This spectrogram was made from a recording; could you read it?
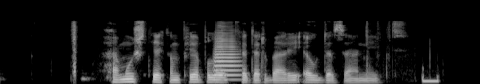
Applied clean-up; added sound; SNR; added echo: neural mask model RNNoise.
